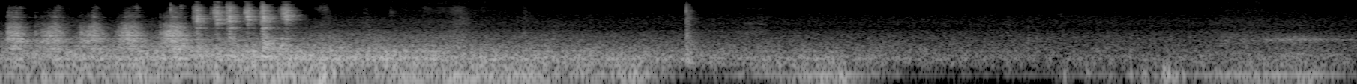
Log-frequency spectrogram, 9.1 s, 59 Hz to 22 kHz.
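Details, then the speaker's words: c.1990 FASCO Great Room 56-inch ceiling fan, 1.2 A Fasco motor, switched off from high speed: rhythmic dry rasping about three strokes a second fading as it coasts down; something rubbing on the switch housing. "but it is really loud because some things rub me on the fish housing"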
